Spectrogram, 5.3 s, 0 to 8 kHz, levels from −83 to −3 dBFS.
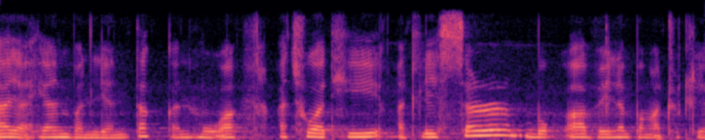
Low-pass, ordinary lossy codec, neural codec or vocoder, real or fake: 7.2 kHz; none; none; real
